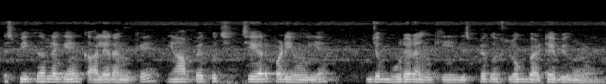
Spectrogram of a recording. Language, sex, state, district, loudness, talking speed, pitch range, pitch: Hindi, male, Chhattisgarh, Balrampur, -17 LUFS, 255 wpm, 110-125 Hz, 120 Hz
